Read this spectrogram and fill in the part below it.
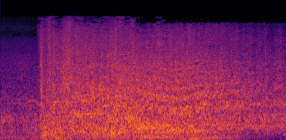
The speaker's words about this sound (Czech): Tak tenhle zvuk uslyšíte, když vám nad hlavou přeletí gripen, tedy nadzvuková stíhačka. Může se vám zdát, že někde něco bouchlo, ale klid, to jen supersonik překonal rychlost zvuku. Říká se tomu sonický třesk a může být slyšet až desítky kilometrů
